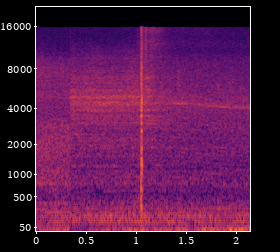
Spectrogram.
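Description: A golf club strikes a ball out of sand with a sharp thud.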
